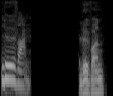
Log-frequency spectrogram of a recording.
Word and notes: loëvan: German

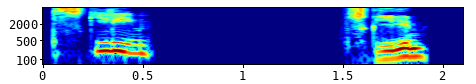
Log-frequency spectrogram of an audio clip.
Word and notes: Zgjim: German

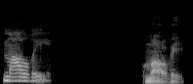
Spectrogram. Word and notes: Mauri: German

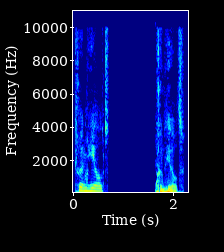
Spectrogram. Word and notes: gunhild: Dutch

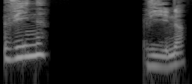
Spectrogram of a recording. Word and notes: vinn: French

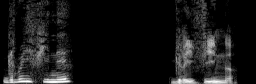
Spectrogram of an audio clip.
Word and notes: gryffin: French

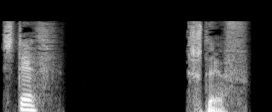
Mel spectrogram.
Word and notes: Stef: Dutch

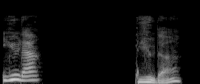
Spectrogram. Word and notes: juda: Dutch

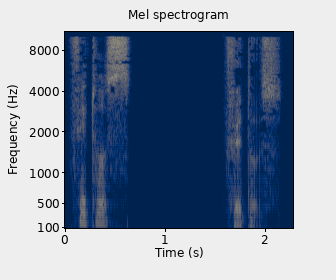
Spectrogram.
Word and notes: vittus: German

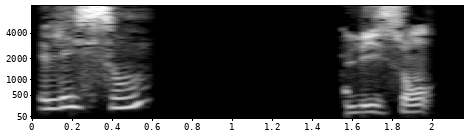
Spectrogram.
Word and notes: Lyson: French

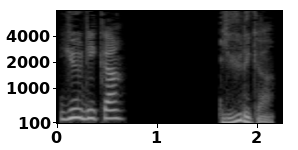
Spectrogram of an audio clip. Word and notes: judika: Dutch

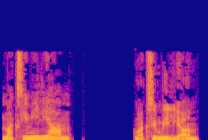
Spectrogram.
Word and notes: Maximiliam: German

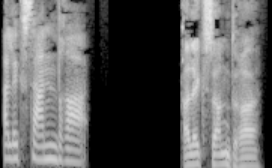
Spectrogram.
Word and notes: Alexandra: German

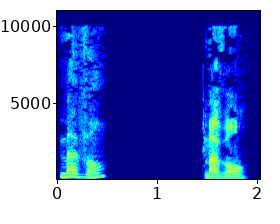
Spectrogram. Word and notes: Maven: French

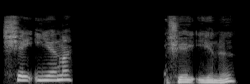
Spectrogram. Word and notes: cheyenne: Dutch

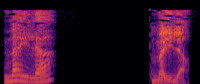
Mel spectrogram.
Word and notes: Mayla: French

